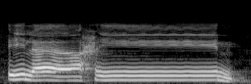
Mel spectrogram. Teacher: সম্মানিত দর্শক শ্রোতা, আমরা এখানে ওয়াকফ করলে নুন অক্ষরটি সাকিন হবে, আর এক আলিফ মদ এর পরের অক্ষরে ওয়াকফের কারণে সাকিন হওয়ায় মদ দার্জি হবে, 3 আলিফ টেনে পড়তে হবে, এজন্য আমি 3 আলিফ টেনে পড়েছি।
